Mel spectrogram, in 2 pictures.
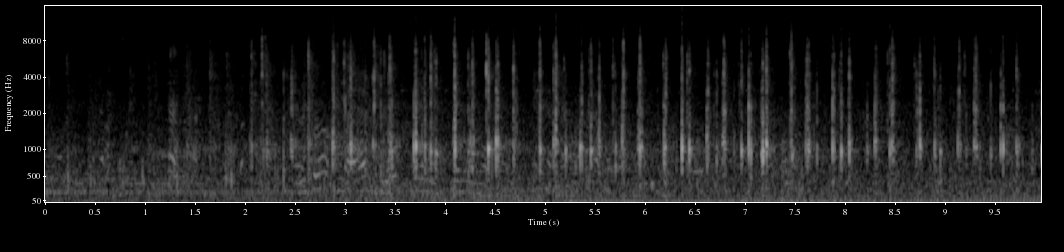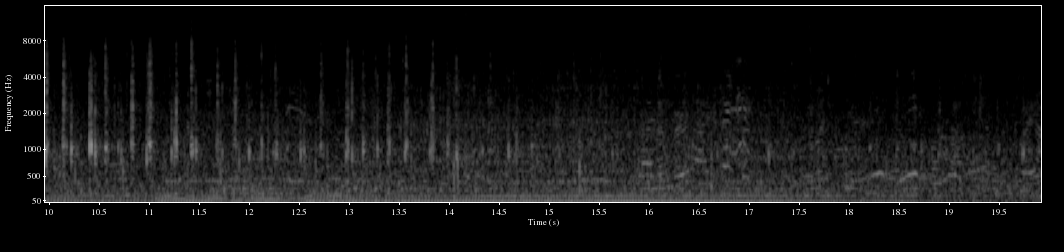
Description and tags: Innenstadt 1b Pferde
Recording around the "Stefansplatz" in vienna.
vienna, stefansplatz, people, horse, field-recording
